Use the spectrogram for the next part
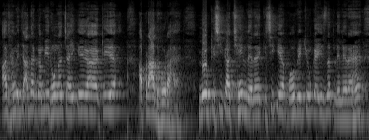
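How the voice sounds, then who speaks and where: High-pitched with a darkish tone and moderate pace, the voice belongs to a Bihari-accented man from India. As a commentator on a debate, he offers fervent, repetitive political points packed with rhetorical questions.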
